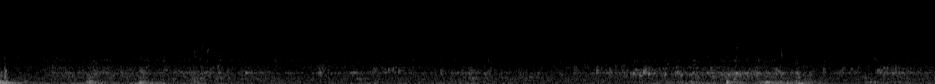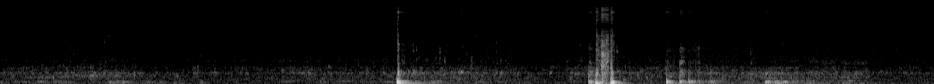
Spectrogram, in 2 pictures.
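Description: Muffled underwater sloshing and rumbling of moving water heard through a submerged action camera's housing. A sharp knock comes about 13 seconds in and a louder cluster of knocks about two seconds later, followed by a few smaller bumps.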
